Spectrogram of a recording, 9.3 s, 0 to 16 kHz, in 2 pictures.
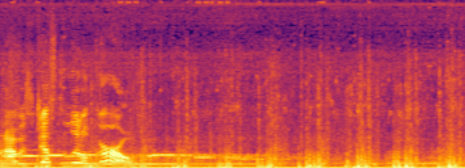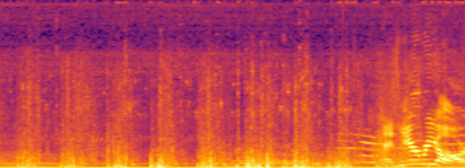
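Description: Horse hooves clip-clop in Red Dead Redemption 2 as horses are hitched and ridden to a farmhouse, an even, steady walking rhythm close by, with whinnies and a voice speaking over the hooves at the start and end.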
